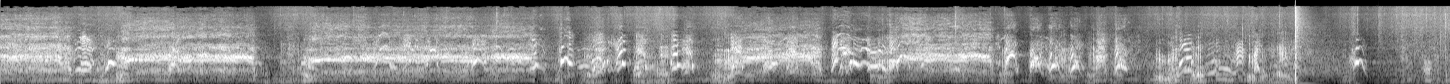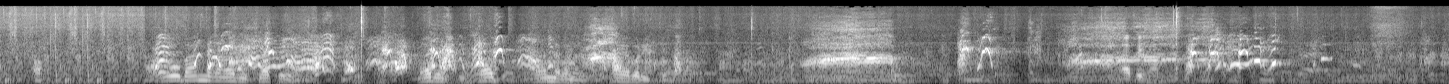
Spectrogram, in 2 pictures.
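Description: A wild boar, held at bay by a pack of hunting dogs, squealing in long, shrill screams over the first several seconds. The dogs bark and yelp around it, most densely in the second half, with more squeals near the end.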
